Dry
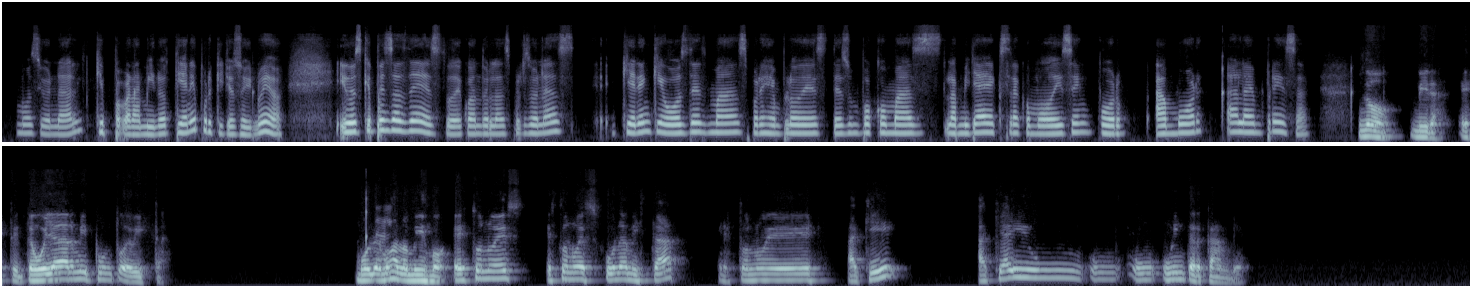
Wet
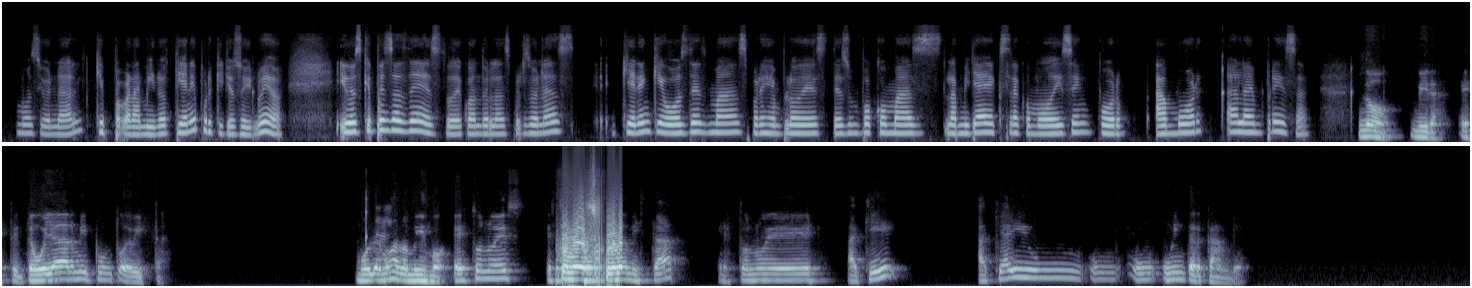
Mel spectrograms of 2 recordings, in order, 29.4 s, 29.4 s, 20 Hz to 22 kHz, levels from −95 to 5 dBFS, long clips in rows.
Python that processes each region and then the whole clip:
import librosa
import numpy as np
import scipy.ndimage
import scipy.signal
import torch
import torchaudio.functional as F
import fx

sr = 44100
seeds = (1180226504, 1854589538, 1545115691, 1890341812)

y = fx.chain(x, sr, fx.leveller(passes=5),
    fx.peak_eq(hz=1300.0, db=7.5, octaves=2.7),
    fx.sustainer(db_per_s=58.0), at=(20.22, 20.88))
